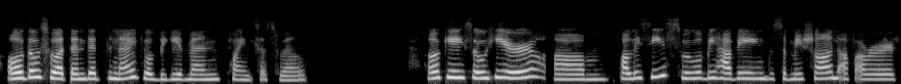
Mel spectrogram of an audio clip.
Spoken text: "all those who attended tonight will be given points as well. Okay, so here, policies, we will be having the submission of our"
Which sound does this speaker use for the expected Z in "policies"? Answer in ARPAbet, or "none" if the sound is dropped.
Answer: S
